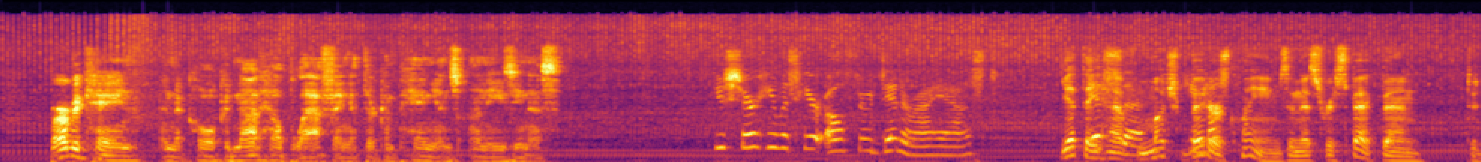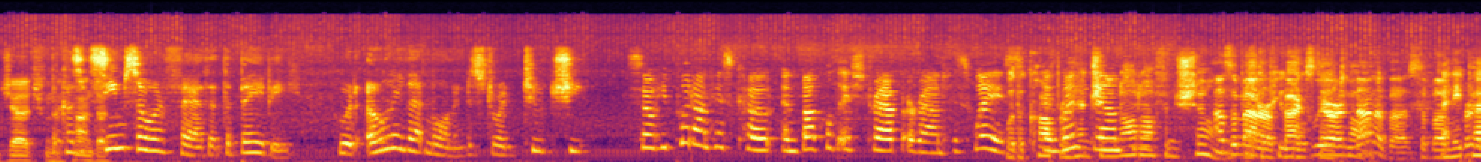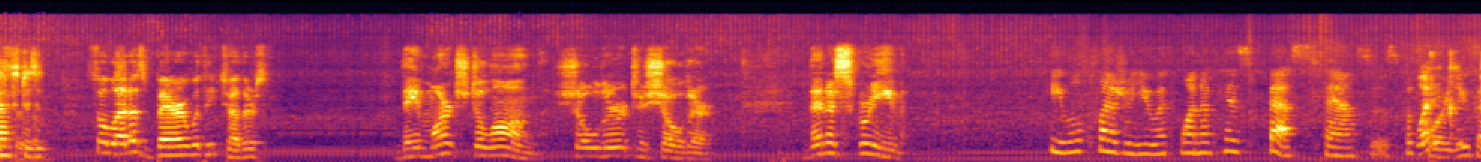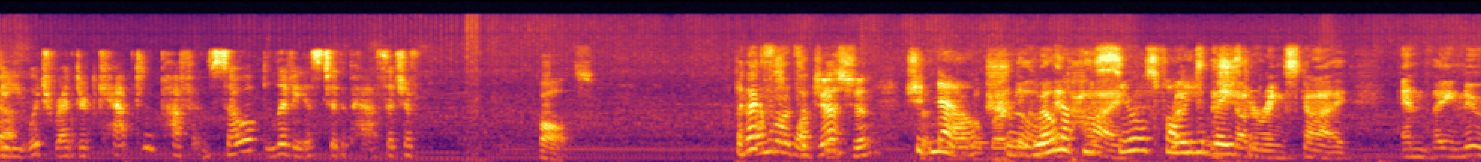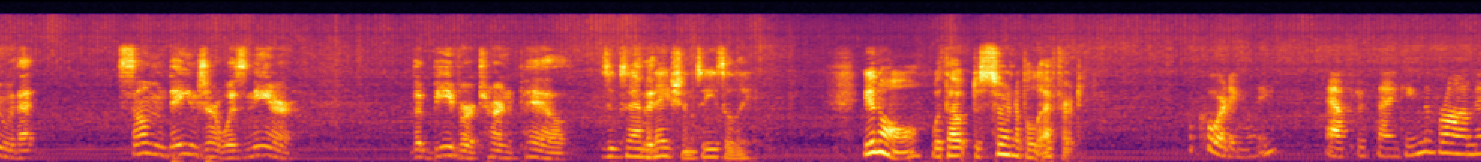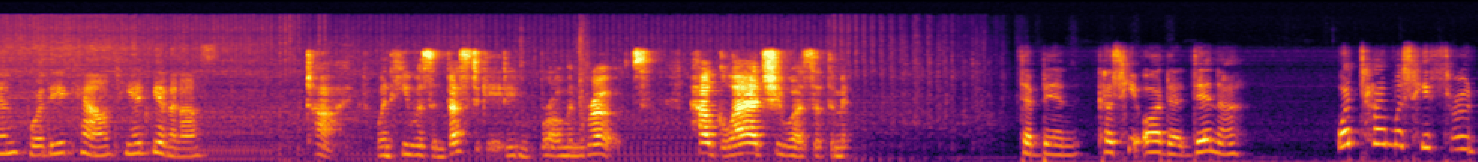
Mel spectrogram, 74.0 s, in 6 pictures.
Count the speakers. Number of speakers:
ten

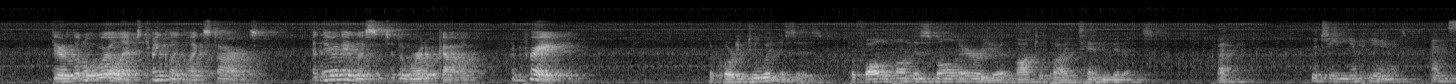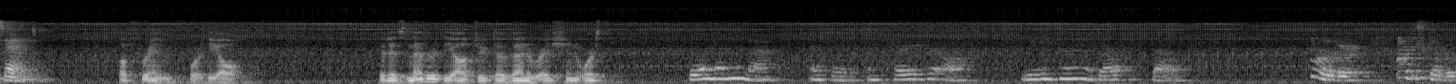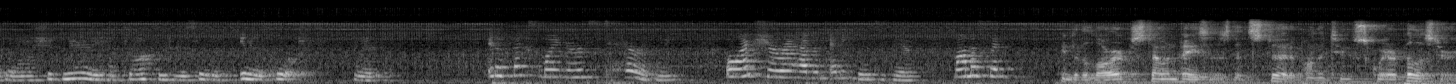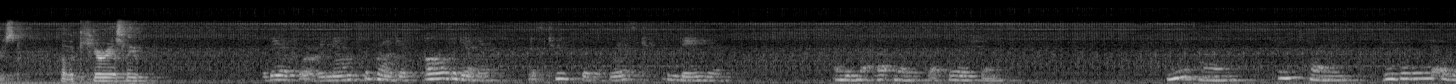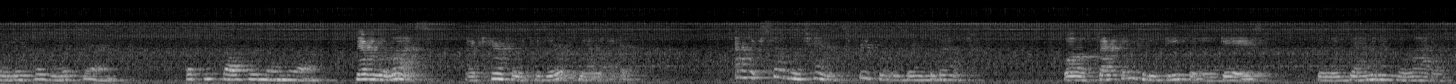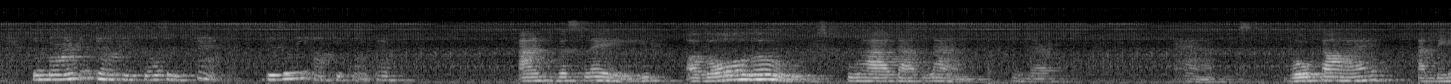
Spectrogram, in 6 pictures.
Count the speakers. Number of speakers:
eight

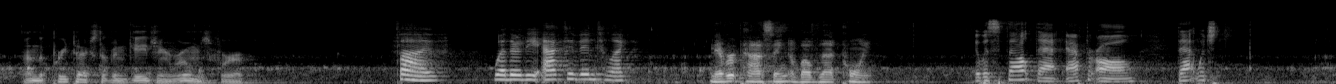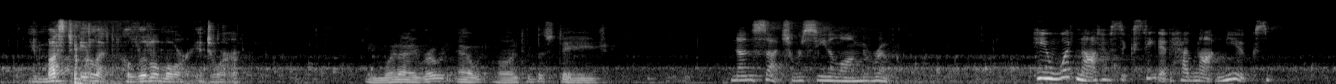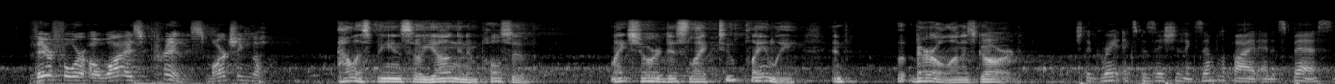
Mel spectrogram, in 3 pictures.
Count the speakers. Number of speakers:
ten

